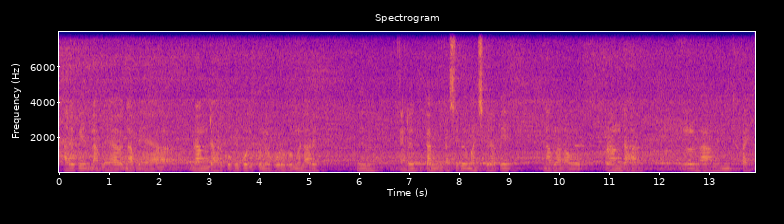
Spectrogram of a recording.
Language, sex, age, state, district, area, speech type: Bodo, male, 18-30, Assam, Chirang, rural, spontaneous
